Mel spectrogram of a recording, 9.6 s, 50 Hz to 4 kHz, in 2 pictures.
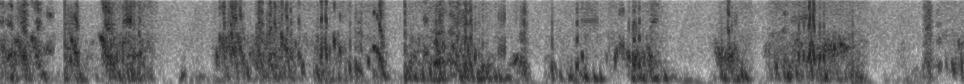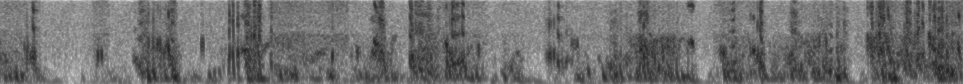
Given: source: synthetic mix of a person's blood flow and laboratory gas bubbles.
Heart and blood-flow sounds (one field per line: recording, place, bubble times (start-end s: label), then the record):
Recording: Doppler ultrasound of blood flow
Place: precordium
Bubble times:
0.00-0.29 s: bubbles
0.33-0.81 s: bubbles
1.06-2.00 s: bubbles
2.03-2.67 s: bubbles
2.73-3.38 s: bubbles
3.56-3.79 s: bubbles
3.83-4.36 s: bubbles
4.61-5.08 s: bubbles
5.29-5.38 s: bubbles
5.49-5.75 s: bubbles
5.80-7.29 s: bubbles
7.33-7.47 s: bubbles
7.54-8.34 s: bubbles
8.39-9.10 s: bubbles
9.13-9.64 s: bubbles
From the record:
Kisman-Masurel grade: 444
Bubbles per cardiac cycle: continuous sound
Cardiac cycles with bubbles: 100%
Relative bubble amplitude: maximal (0.775 to 0.999)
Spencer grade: 4 (maximum detectable bubble signal sounding continuously throughout systole and diastole of every cardiac period, and overriding the amplitude of the normal cardiac signals)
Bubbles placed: anywhere in the cardiac cycle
